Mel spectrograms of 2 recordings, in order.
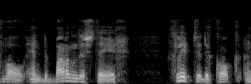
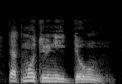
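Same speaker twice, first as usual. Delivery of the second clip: higher, more insistent admonition; half reproving; 4 semitones higher, 4 dB louder than usual. A narrator's reading. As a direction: press the reproof with raised pitch. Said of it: "zei hij half bestraffend". (half bestraffend, hoger en dringender)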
